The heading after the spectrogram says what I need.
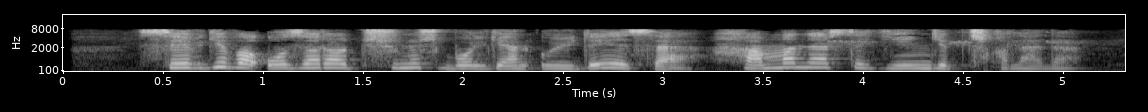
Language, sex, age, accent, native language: Uzbek, female, 18-24, Namangan, Uzbek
